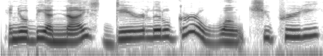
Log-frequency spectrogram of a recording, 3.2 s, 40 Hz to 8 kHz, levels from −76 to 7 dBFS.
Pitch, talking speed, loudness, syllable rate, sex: 205 Hz, 205 wpm, -17 LUFS, 4.2 syllables/s, female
